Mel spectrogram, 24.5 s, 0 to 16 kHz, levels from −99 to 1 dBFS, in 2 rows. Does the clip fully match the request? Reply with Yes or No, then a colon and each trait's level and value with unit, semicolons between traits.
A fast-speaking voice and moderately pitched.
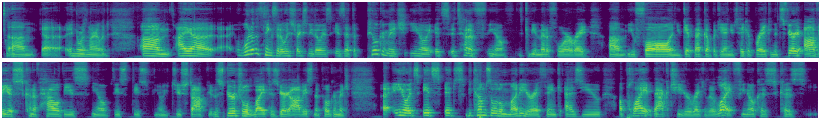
No: fast, 240 wpm; low, 130 Hz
